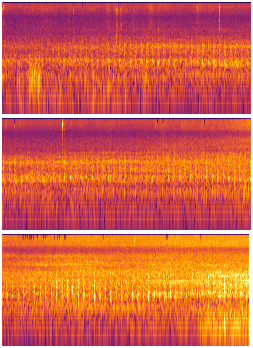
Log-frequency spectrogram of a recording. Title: does this sound like rod knock? sometimes I get good oil pressure sometimes I get none.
